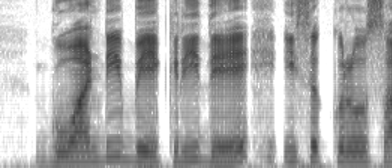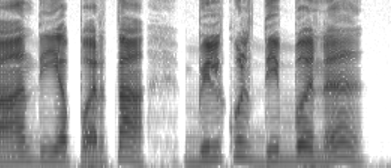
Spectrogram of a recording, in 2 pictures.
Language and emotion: Dogri, happy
